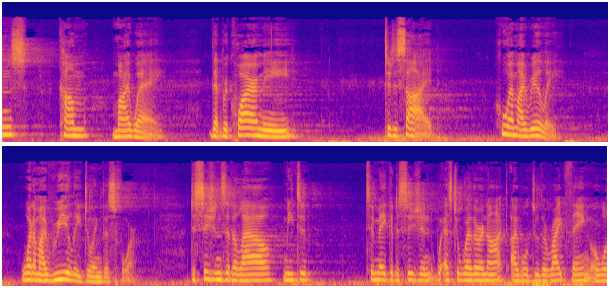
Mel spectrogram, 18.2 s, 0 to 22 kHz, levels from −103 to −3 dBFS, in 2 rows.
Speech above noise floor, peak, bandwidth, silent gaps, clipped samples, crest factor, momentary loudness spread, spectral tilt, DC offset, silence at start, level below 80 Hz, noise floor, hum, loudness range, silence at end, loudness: 31 dB; -2 dBFS; 14 kHz; none; under 0.1%; 16 dB; 17 LU; -5.5 dB/octave; under 0.1%; 0 s; -38 dBFS; -49 dBFS; none; 3 LU; 0 s; -19 LUFS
